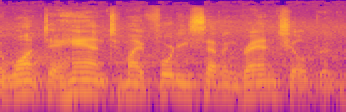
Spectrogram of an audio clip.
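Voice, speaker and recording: Noticeable background noise and audible room echo surround a man speaking at medium pitch. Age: 60s. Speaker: real estate developer. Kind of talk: speech at a gala.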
